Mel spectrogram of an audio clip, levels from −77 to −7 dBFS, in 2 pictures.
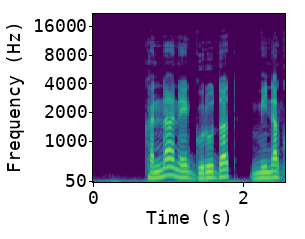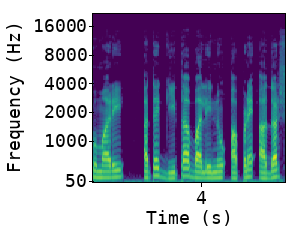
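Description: Listening closely to the speech, nothing stood out as a technical fault at any point.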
